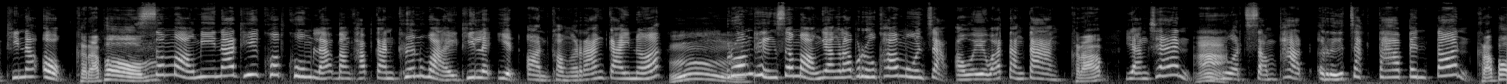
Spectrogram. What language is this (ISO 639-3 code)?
tha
